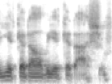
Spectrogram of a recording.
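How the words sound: It is said in Israeli Sephardic style, with t sounds. This is the newer pronunciation adopted after the switch.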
